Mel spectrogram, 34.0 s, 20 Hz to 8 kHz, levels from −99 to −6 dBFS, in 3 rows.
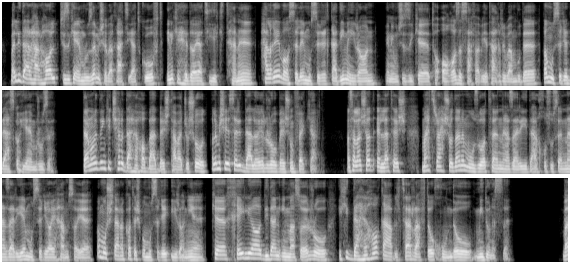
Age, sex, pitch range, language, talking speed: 30-49, male, 100-130 Hz, Persian, 150 wpm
